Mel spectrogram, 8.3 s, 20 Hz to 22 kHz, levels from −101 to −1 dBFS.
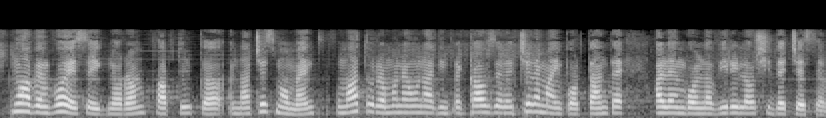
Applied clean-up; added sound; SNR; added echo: neural separator model SepFormer DNS4.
